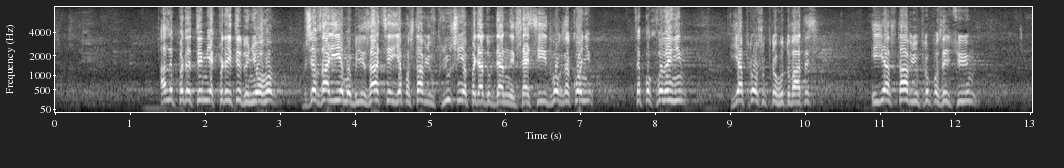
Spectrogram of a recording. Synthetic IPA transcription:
ɐlˠɛpeɾed̪̚t̪ɪmjɐk̚peɾɪjt̪ɪd̪ɔnʲɔɦɔwʒɛwzɑlʲijɛmɔbʲilʲizɑt͡sʲijɐjapɔst̪ɑwlʲʊwklʲut͡ʃenʲːɐwpɔɾʲad̪ɔɡd̪ɛnːɔjsɛsʲijid̪ʋɔɣzɐkɔnʲiw | t̪sɛpɔxʋɪlˠɪnʲi | japɾɔʃʊpɾɔɦɔt̪ʊʋɑt̪ɪsʲ | ijast̪ɑwlʲʊpɾɔpɔzɪt͡sʲijʊ

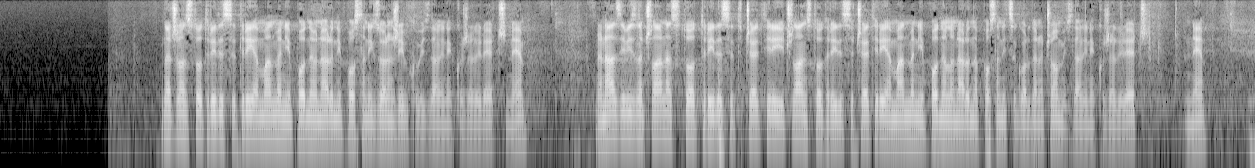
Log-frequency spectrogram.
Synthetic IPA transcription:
nat͡ʃlˠaːnst̪o̞ːt̪ɾiːd̪ese̞t̪ːɾiːamand̪manje̞po̞d̪ne̞o̞naːɾo̞d̪nipo̞slˠanikzo̞ɾanʒiːʋko̞ʋit͡ɕd̪alineko̞ʒeliɾeːt͡ʃne | nʔanaːziʋiznat͡ʃlˠaːnast̪o̞ːt̪ɾiːd̪eset̪t͡ʃet̪iɾiit͡ʃlˠaːnst̪o̞ːt̪ɾiːd̪eset̪̚t͡ʃet̪iɾiamand̪manje̞po̞d̪nelanaːɾo̞d̪napo̞slˠanit̪saɡo̞ɾd̪anat͡ʃo̞ːmit͡ɕd̪alinekoʒeliɾeːt͡ʃne

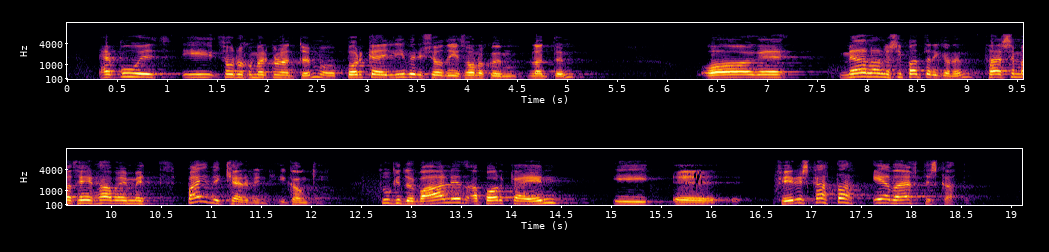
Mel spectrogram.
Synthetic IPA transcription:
hɛvpuːɪðiθoːwnɔhkʏmɛɾrkʏlœnt̪ʏmɔɣpɔɾkaðɪliːvɪɾɪsjowðɪiθownɔhkʏmlœnt̪ʏm | ɔɣ | mɛːðalanɛsipant̪aɾicanʏmθaðɾ̥sɛmaðθejɾ̥ɦaːvaejmːɪht̪paːjðɪcʰɛɾvɪnikawɲcɪ | θuc̬ɛːt̪̬ʏɾvaːlɪðaðpɔɾkaɪnː | i | fɪːɾɪɾ̥skaht̪aɛðaɛft̪ɪɾ̥ska̰ht̪a

